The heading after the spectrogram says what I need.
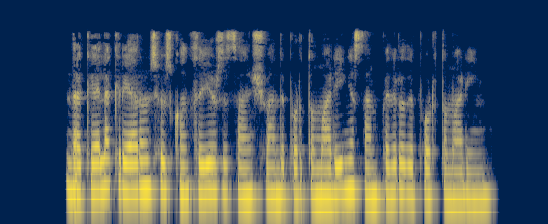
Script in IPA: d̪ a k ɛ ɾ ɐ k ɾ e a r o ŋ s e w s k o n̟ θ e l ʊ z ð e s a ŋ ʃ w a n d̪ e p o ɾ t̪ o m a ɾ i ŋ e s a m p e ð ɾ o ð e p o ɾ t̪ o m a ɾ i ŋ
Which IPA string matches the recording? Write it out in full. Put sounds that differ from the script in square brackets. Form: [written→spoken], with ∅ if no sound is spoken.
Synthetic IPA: d̪ a k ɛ [ɾ→l] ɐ k ɾ e a [r→ɾ] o ŋ s e w s k o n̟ θ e [l→ʎ] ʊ z ð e s a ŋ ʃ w a n d̪ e p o ɾ t̪ o m a ɾ i ŋ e s a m p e ð ɾ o ð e p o ɾ t̪ o m a ɾ i ŋ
